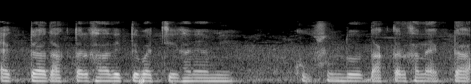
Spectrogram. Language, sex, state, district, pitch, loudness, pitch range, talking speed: Bengali, male, West Bengal, Kolkata, 155 Hz, -18 LUFS, 150-160 Hz, 140 wpm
